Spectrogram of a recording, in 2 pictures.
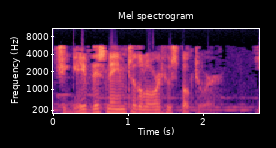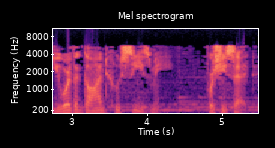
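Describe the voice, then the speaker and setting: A very low-voiced man narrates scripture with animated intonation. His storytelling is measured and solemn. The sound is slightly dull. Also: vocal fry, music in the background.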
